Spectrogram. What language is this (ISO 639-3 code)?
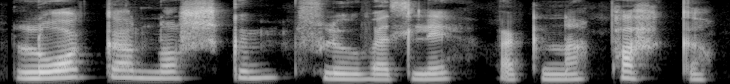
isl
